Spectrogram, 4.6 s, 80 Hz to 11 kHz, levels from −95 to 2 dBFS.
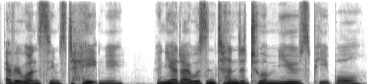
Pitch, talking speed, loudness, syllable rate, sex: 215 Hz, 170 wpm, -14 LUFS, 5.1 syllables/s, female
